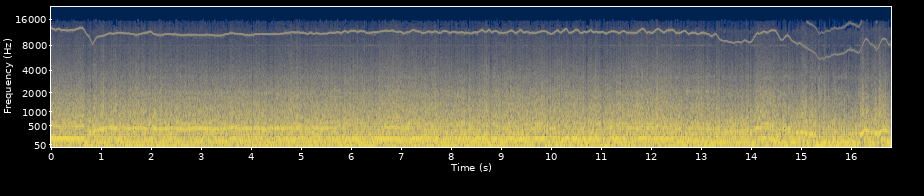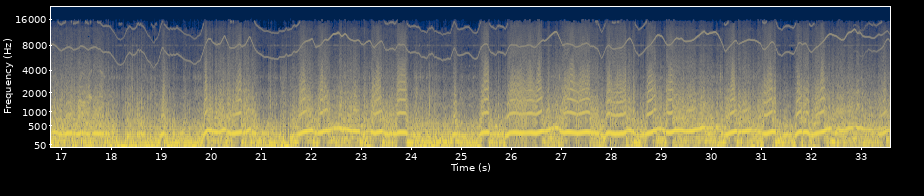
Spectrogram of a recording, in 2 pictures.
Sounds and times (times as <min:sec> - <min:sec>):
Car: 0:00.0 - 0:33.5
Speech: 0:17.2 - 0:17.9.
